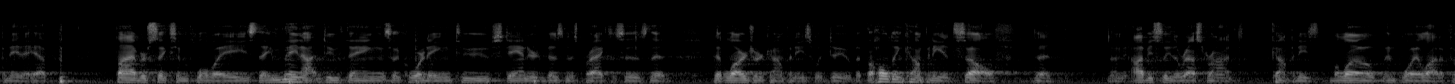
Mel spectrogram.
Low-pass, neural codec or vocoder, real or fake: 7.2 kHz; none; real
